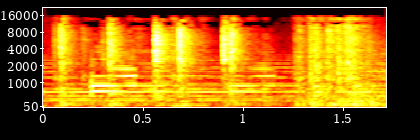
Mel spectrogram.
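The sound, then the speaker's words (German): An old typewriter, left standing in an Art Nouveau house and sticking a little with age: keys clack in a quick, uneven burst of several strikes, fairly loud, with a faint metallic ring between hits and no voices. “Alte Schreibmaschine steht ja noch rum.”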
